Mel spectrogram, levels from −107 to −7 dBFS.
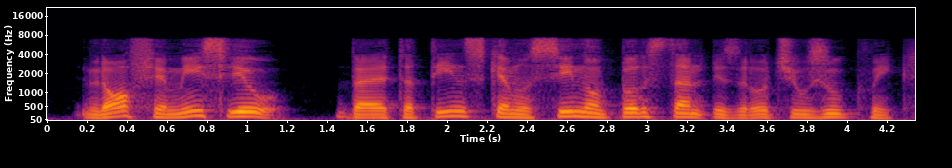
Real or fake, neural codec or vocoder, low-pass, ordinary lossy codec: fake; codec, 16 kHz, 0.5 kbps, FunCodec, trained on LibriTTS, 25 frames a second; 7.2 kHz; none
